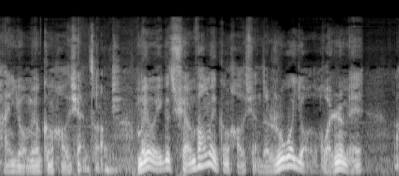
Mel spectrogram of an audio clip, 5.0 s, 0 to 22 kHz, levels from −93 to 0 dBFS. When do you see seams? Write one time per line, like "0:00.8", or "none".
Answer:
0:04.0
